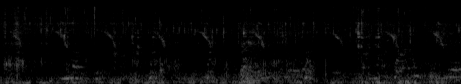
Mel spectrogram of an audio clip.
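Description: Birds chirping: many short high calls, each sliding down in pitch, repeated throughout.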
